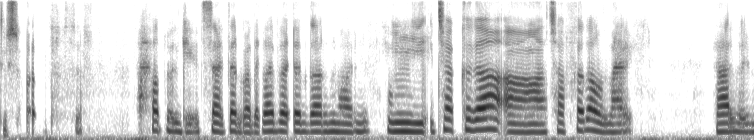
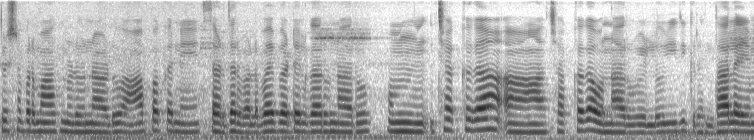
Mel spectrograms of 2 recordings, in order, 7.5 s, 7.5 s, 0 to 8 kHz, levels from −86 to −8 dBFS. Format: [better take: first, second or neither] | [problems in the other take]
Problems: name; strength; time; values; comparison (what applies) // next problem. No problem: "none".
second | noise reduction (neural diffusion model UNIVERSE++)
